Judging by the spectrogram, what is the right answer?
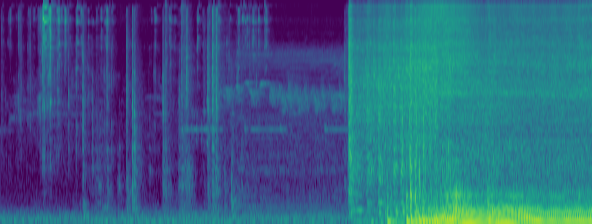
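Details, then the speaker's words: Honda Civic with DNA header and full Yonaka exhaust, new battery, lukewarm start: starter cranks, engine catches and settles to an even, steady idle; slight vibration from the bumper, strong healthy engine, normal idle. "it has a little bit of a vibration that's just from the uh that's just from the bumper but yeah it's a strong running engine and everything and it runs and drives"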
